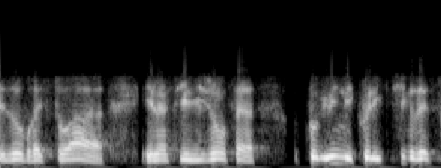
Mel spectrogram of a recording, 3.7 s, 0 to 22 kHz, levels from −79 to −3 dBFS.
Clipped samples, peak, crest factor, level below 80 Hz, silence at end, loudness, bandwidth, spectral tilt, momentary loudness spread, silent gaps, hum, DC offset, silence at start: under 0.1%; -4 dBFS; 12 dB; -62 dBFS; 0.1 s; -17 LUFS; 3.6 kHz; -9.5 dB/octave; 6 LU; none; none; under 0.1%; 0 s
